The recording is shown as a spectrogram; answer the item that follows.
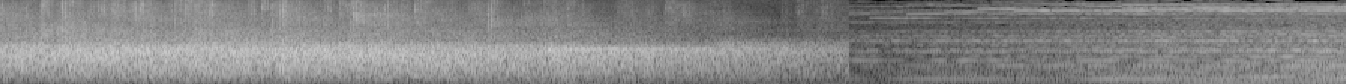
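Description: Audience applauding in a hall, cut off abruptly about three seconds in, where soft music with held notes begins.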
